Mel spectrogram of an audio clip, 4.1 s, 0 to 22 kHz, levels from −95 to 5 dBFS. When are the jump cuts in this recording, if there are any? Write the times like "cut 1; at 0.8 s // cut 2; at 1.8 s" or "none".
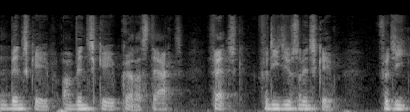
cut 1; at 3.0 s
